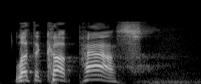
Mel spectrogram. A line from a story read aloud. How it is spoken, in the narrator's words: he cried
